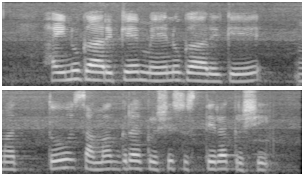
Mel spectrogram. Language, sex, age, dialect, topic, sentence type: Kannada, female, 18-24, Dharwad Kannada, agriculture, statement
